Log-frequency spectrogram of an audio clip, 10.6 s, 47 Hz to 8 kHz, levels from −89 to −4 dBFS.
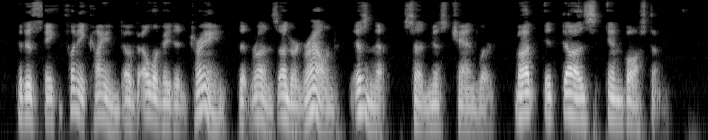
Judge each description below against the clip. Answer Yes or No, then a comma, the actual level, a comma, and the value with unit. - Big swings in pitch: Yes, wide, 6.7 semitones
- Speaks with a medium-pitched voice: No, low, 105 Hz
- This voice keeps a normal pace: No, slow, 120 wpm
